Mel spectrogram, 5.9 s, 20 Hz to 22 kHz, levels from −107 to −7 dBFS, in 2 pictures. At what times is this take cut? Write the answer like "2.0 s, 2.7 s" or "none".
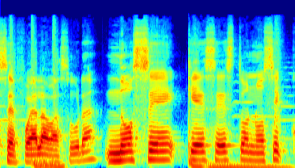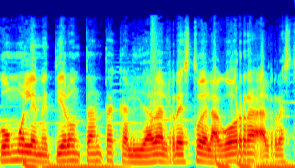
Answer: none

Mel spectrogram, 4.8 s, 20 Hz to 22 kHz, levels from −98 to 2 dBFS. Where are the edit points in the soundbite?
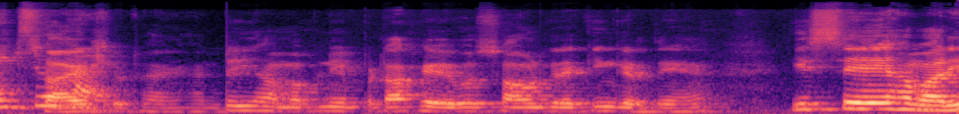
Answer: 1.1 s

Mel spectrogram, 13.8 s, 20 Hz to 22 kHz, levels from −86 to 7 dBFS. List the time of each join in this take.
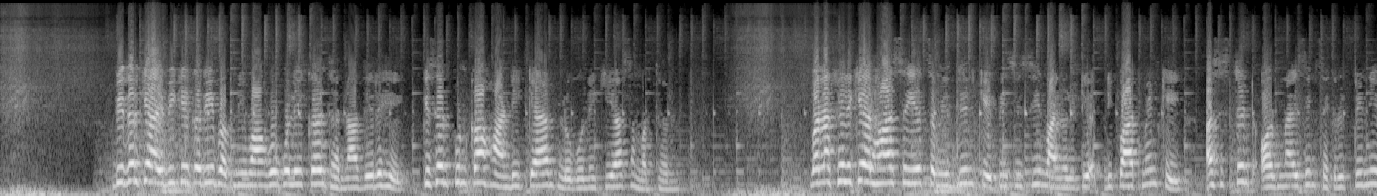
0.9 s

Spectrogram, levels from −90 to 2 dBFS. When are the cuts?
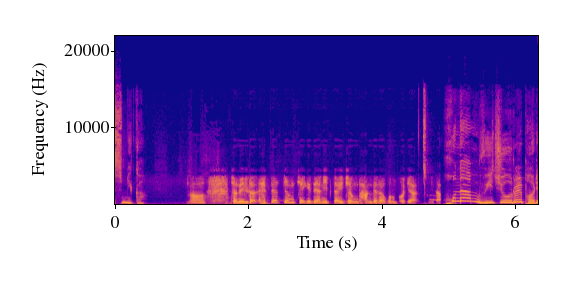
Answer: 4.9 s

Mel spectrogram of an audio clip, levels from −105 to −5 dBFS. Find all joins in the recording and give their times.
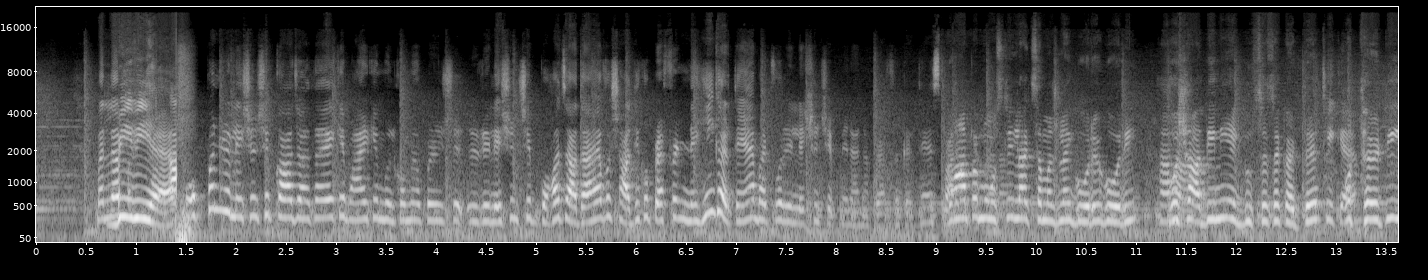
1.4 s

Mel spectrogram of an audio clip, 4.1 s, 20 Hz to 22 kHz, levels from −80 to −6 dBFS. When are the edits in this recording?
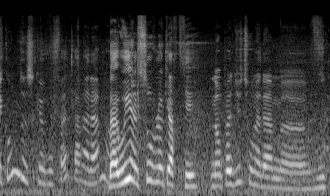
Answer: none

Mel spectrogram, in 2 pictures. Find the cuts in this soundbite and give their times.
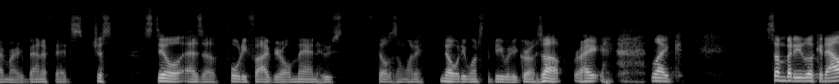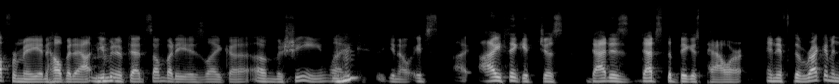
none

